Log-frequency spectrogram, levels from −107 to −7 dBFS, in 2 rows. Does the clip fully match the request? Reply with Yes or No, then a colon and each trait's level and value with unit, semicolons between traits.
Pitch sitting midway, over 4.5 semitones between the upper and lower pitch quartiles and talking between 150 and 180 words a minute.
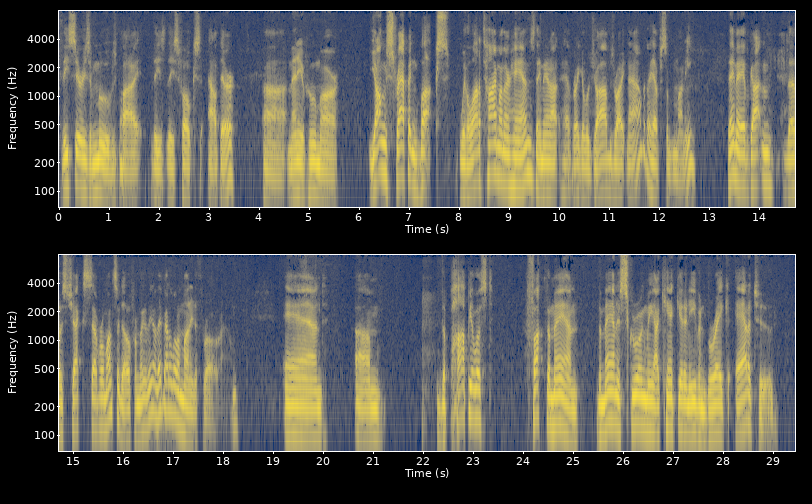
No: low, 110 Hz; average, 5.0 semitones; average, 160 wpm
